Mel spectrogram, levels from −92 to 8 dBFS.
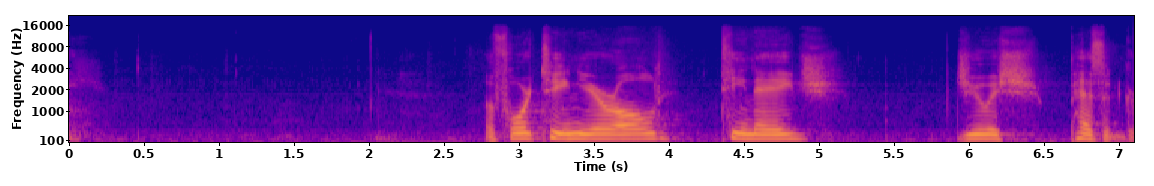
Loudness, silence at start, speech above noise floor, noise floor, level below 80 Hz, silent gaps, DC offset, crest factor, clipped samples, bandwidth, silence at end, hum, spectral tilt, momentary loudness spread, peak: -24 LUFS; 0 s; 38 dB; -61 dBFS; -64 dBFS; none; under 0.1%; 20 dB; under 0.1%; 14 kHz; 0 s; none; -6 dB/octave; 17 LU; -6 dBFS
